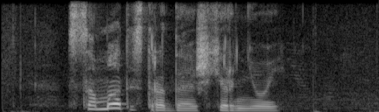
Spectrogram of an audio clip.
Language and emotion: Russian, angry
